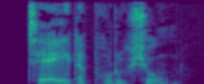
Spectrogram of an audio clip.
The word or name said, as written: TEATERPRODUKTION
